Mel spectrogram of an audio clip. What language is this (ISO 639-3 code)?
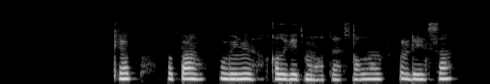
uzb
